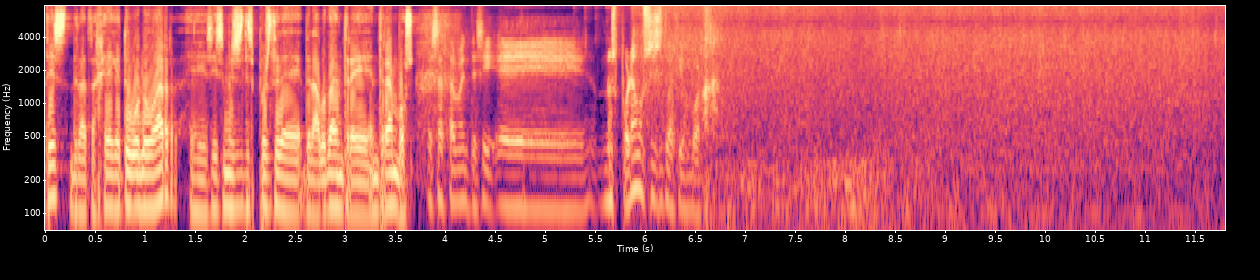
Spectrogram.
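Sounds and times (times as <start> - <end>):
speech: 0.0 - 7.0
dense rain in a night thunderstorm over Bass Lake: 5.7 - 11.7
low thunder rumbling over Bass Lake at night: 5.7 - 11.7.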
